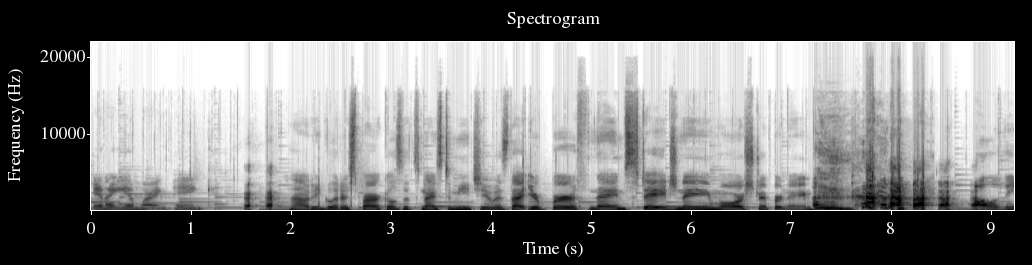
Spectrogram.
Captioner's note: laughter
